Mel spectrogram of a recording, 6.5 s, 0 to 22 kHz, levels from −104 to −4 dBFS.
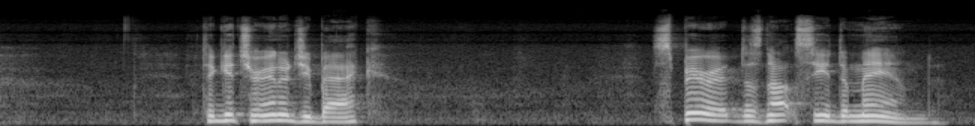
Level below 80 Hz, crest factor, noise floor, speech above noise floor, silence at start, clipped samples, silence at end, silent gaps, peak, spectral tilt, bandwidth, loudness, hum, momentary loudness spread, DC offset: -76 dBFS; 18 dB; -61 dBFS; 35 dB; 1.35 s; under 0.1%; 0.25 s; none; -12 dBFS; -5 dB/octave; 12.5 kHz; -26 LUFS; none; 16 LU; under 0.1%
